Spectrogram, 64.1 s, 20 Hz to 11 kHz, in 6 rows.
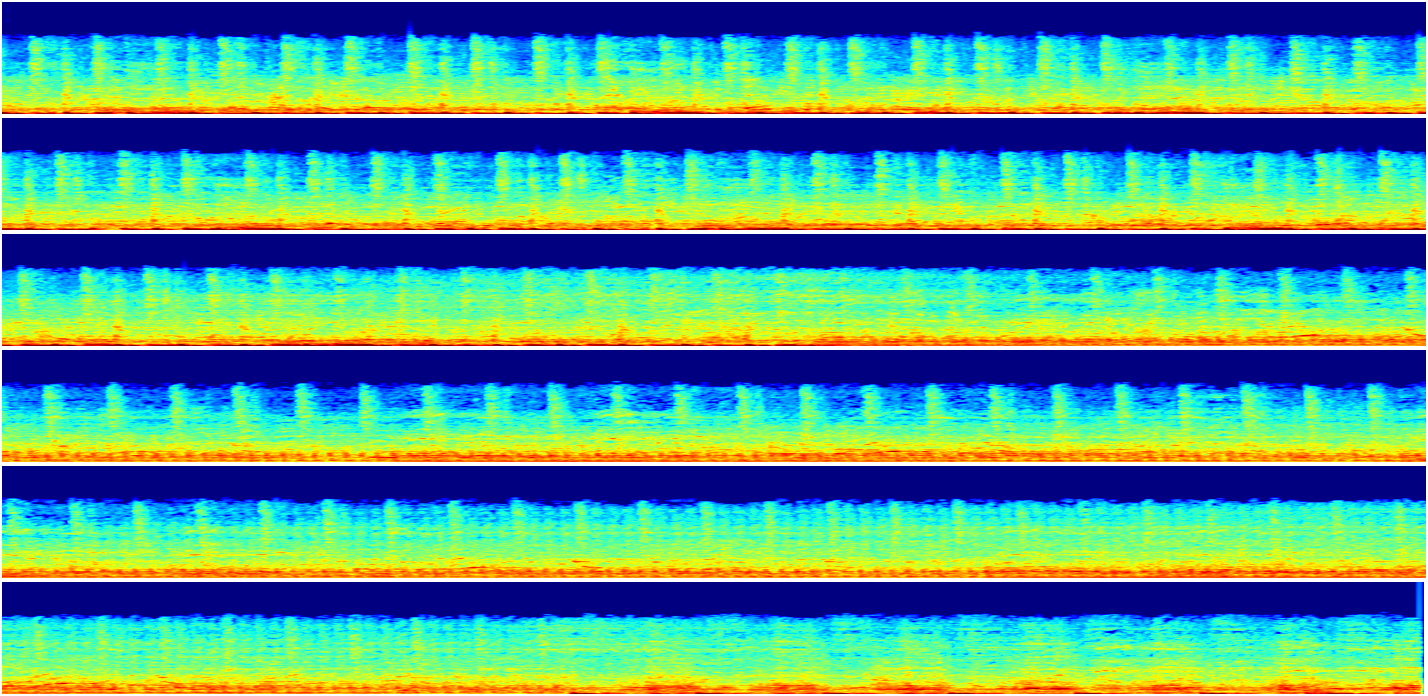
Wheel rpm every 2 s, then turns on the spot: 0, 0, 0, 0, 0, 0, 0, 0, 0, 0, 0, 0, 0, 0, 0, 0, 0, 0, 0, 0, 0, 0, 0, 0, 0, 0, 0, 0, 0, 0, 0, 0.
none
